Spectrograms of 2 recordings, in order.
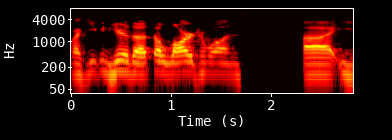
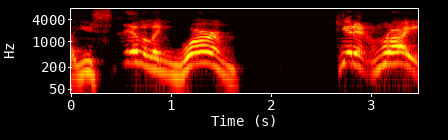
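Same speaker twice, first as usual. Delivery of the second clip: cruel, swooping, drawn-out, pitched-up screaming; 7 semitones higher than usual. Voicing a half-dragon that kicks a kobold across the room: screaming. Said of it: "and just scream, you know, and just yell".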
